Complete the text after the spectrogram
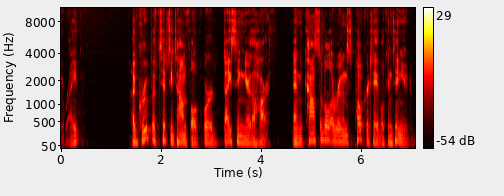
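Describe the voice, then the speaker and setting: A man's voice: fairly low pitch, no room sound. An actor playing an earnest, cash-strapped traveler, telling his tale in first-person fantasy narration and dialogue. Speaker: narrator and lead actor in a table read.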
